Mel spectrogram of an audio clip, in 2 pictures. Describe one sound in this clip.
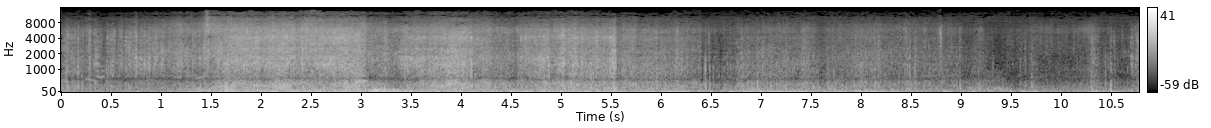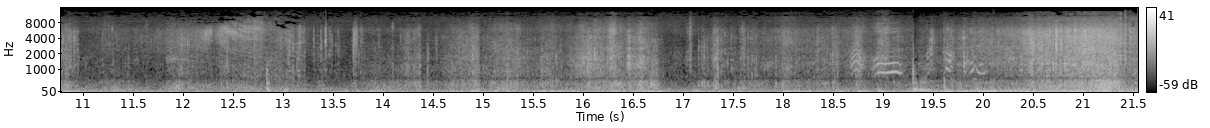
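Skis scrape and hiss over crusty snow.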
